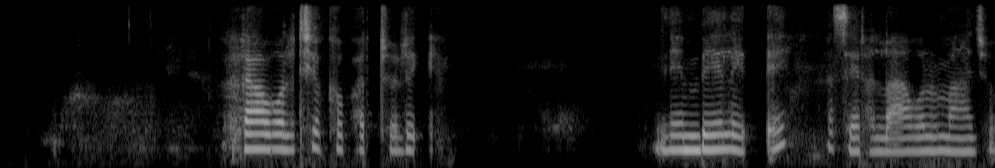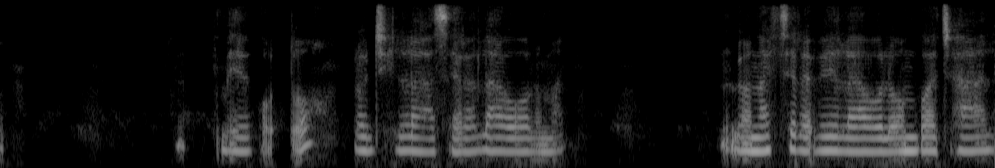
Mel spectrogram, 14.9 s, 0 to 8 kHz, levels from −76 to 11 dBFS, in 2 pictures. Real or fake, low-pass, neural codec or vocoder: fake; 7.2 kHz; codec, 16 kHz in and 24 kHz out, 0.8 kbps, FocalCodec, streaming, 65536 codes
